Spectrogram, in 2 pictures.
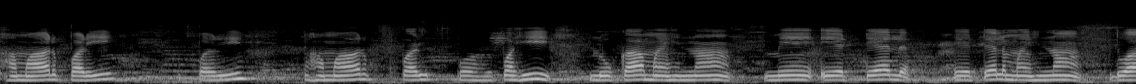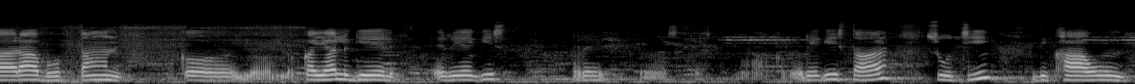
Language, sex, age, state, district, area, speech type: Maithili, female, 18-30, Bihar, Araria, rural, read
